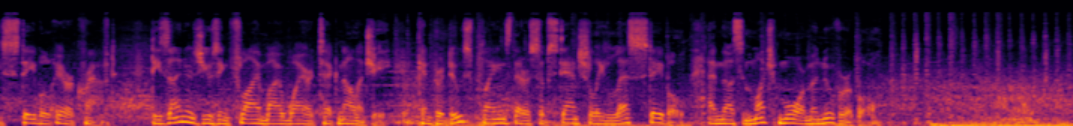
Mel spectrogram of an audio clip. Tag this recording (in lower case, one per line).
music
airplane
vehicle
aircraft
speech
